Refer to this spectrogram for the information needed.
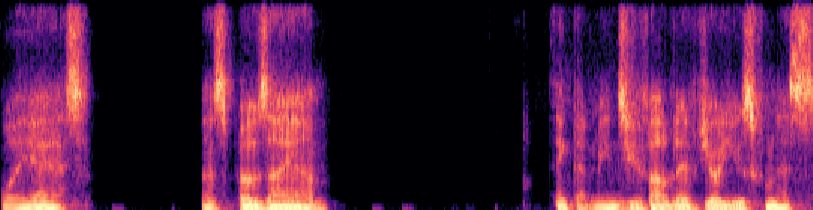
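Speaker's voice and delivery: surprisingly smooth delivery with no edge. Voicing the masked figure holding a pistol: surprisingly smooth voice. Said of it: "the voice comes through surprisingly smooth".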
